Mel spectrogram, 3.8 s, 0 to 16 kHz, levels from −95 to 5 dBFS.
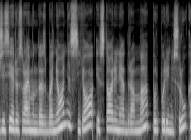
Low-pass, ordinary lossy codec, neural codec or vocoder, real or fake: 14.4 kHz; Opus, 64 kbps; none; real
